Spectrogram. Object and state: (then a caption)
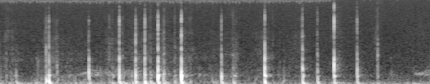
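Plastic pin-bristle hairbrush. Fingertips scratch and flick the pin bristles of an oval plastic paddle hairbrush, held by its handle close to the microphone. About fourteen short, dry ticks and flicks sound at an uneven pace over a quiet, soft scratching bed. Each snap is crisp with a low thump and stops at once, with no ring.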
